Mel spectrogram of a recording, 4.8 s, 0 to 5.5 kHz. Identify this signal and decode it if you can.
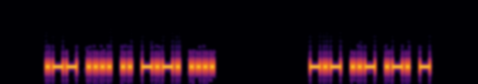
Morse code, heard as a keyed tone, about 34 wpm, 550 Hz. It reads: WHICH KURT
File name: Ultimate Word List / 35WPM Ultimate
